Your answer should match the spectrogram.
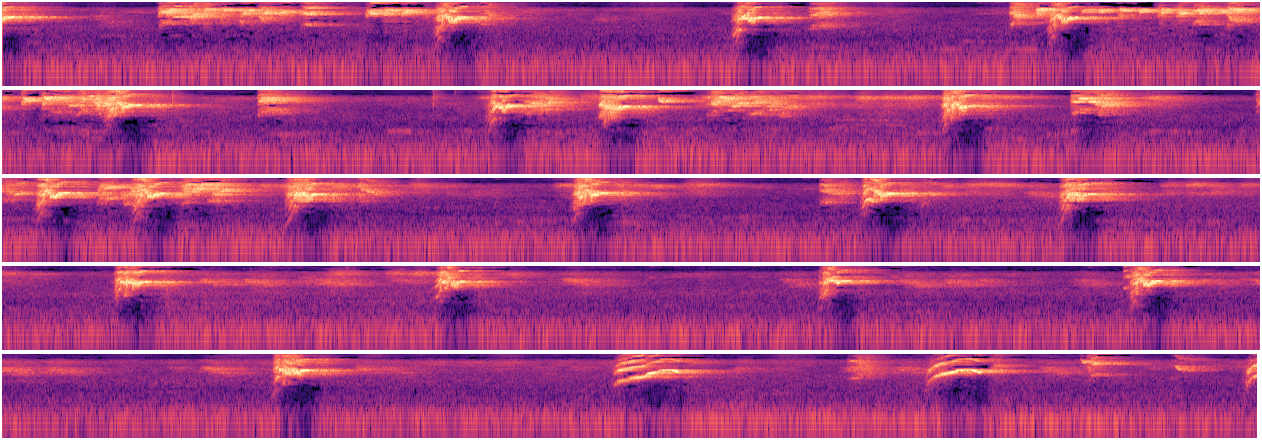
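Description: Caged jalak (myna) calling: loud, sharp, high notes repeated every second or two, with runs of rapid chattering phrases in the first half.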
